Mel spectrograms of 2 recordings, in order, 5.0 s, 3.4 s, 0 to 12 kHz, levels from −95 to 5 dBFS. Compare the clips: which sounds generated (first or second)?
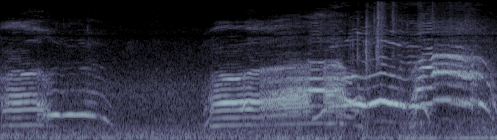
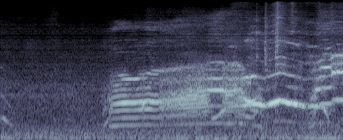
second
